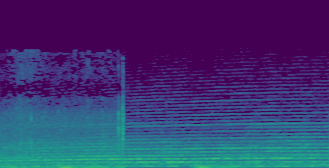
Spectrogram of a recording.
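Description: Background music of held notes, with one tone slowly rising in pitch.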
